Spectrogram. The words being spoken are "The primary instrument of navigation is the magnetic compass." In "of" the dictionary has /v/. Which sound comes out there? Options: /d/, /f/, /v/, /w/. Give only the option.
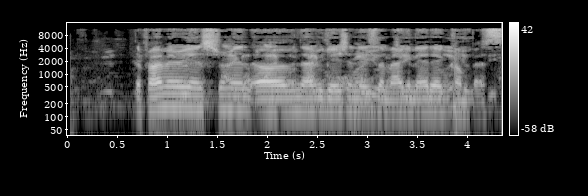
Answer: /v/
